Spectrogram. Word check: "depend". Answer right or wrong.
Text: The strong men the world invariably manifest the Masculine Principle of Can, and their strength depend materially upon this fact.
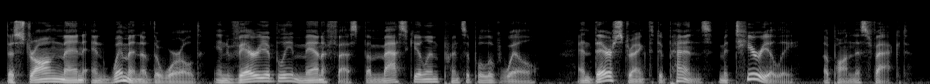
wrong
